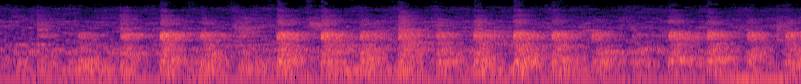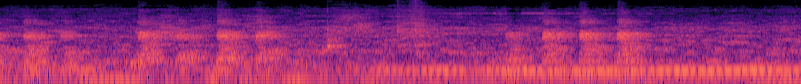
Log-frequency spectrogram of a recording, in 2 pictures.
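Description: Scissors snip rapidly through hair, close by.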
